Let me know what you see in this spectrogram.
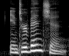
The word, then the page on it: intervention: ìntərvénʃən; インタァベンション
